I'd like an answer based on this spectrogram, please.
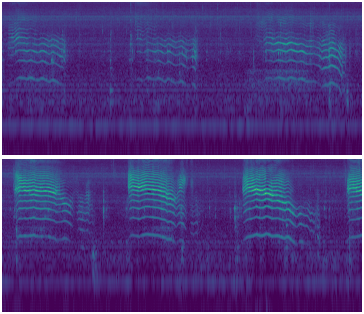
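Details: Miel, a male red tabby and white kitten rescued at one day old, now ten days in care, dehydrated and not drinking milk; long, wavering high-pitched cries repeat roughly every two seconds, growing louder toward the end, in a quiet room.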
